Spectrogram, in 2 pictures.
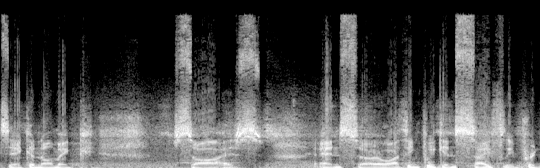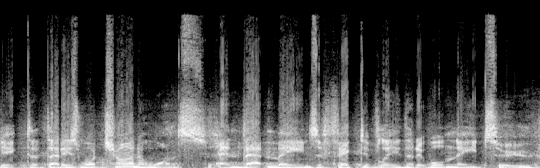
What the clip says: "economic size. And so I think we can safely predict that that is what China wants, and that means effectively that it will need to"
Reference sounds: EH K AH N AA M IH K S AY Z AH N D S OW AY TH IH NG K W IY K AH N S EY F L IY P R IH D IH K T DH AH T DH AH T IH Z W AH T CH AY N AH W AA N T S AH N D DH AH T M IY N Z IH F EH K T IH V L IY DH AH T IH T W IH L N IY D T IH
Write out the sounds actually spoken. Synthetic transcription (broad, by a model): EH K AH N AA M IH K S AY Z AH N S OW AY TH IH NG K W IY K AH N S EY F L IY P R IH D IH K T DH AH T DH AH T IH Z W AH T CH AY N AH W AA N T S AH N DH AH T M IY N Z IH F EH K T IH V L IY DH AH T IH T W IH L N IY D T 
